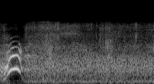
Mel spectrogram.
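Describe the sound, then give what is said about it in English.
A short-haired Vizsla dog on a walk gives one sharp, high yip right at the start, fairly loud, then falls silent over a steady outdoor background hiss. “The thing is, he's a Vizsla, so his short hair could be clean before he gets home anyway.”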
